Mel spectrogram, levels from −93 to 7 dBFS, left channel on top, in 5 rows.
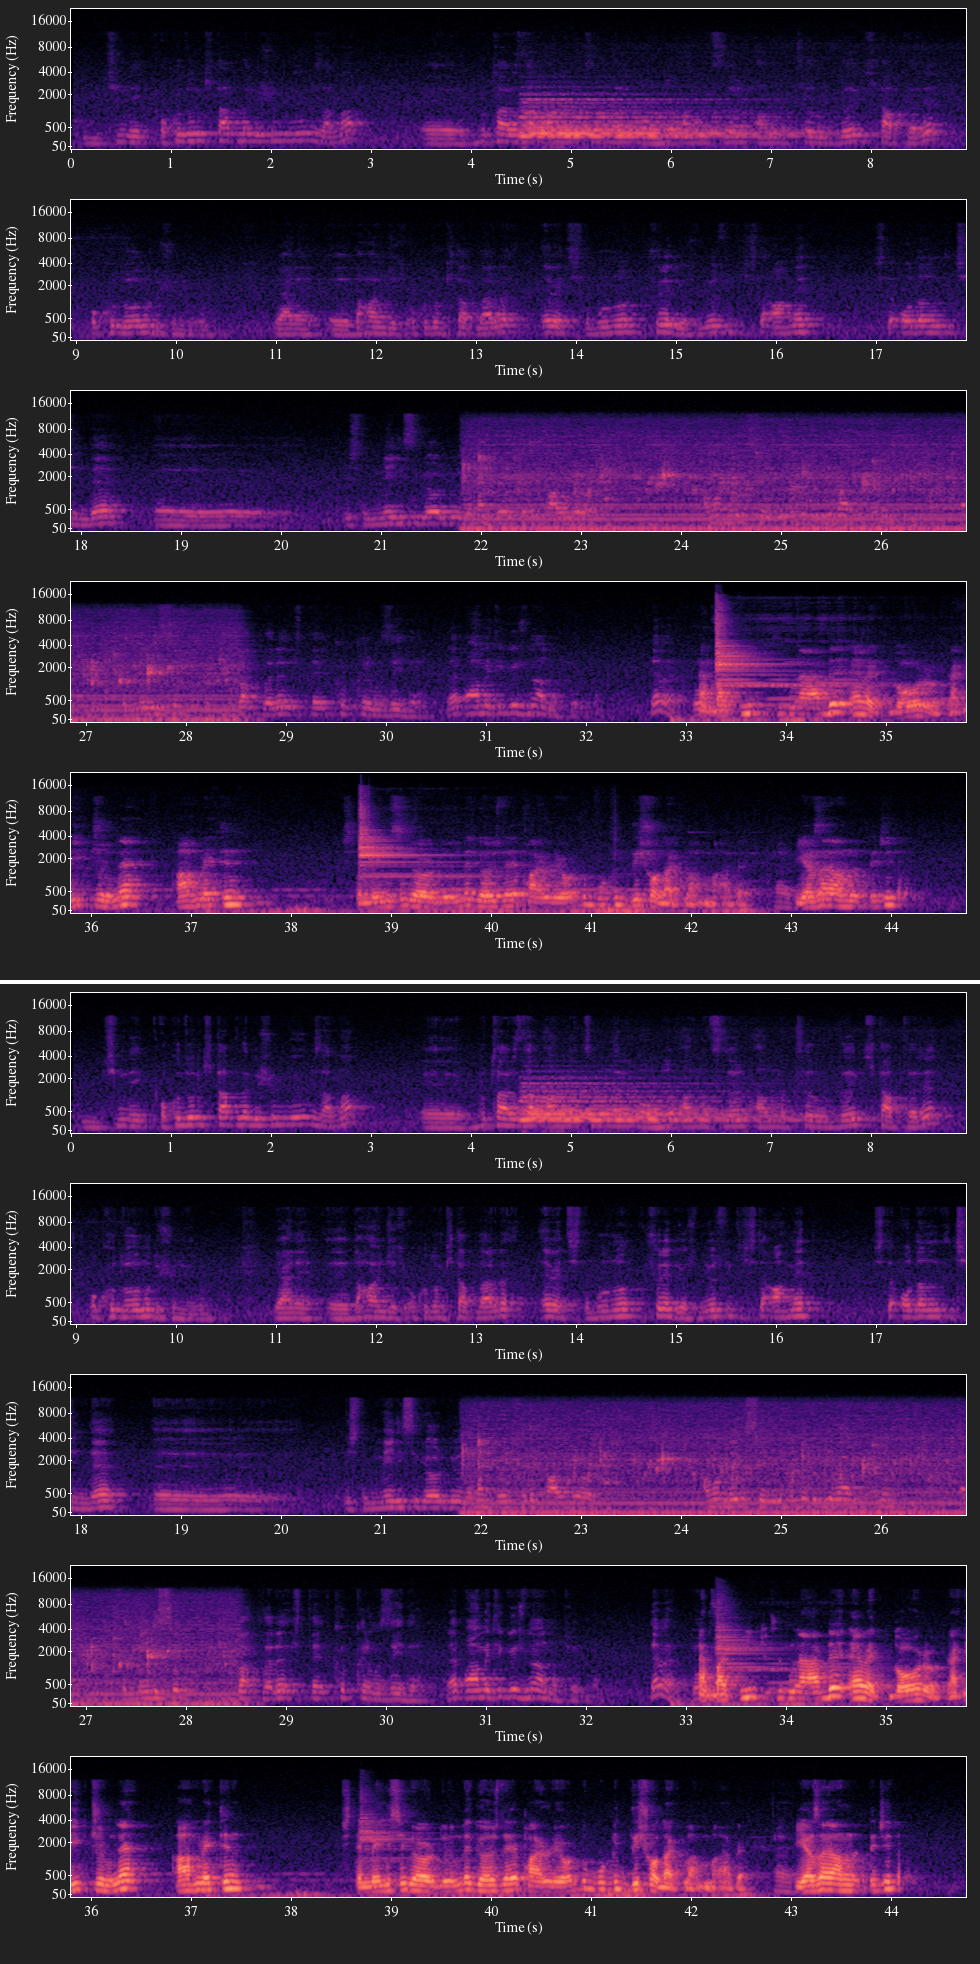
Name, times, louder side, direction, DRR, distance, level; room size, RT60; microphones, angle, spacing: voice 1, 0.0-2.9 3.5-8.7 9.1-10.4 10.7-16.4 17.0-18.4 18.7-20.1 20.6-23.3 24.2-26.2 26.8-32.2 32.6-33.4 42.8-43.1, right 2 dB, 55° right, 9 dB, 0.7 m, -41 dB
sound 1, 4.5-7.8, left 1 dB, 15° right, 1.0 m, -33 dB
sound 2, 21.8-28.6, equal, 30° right, 1.6 m, -39 dB
sound 3, 32.8-42.8, left 7 dB, 45° left, 0.4 m, -39 dB
voice 2, 33.1-36.5 36.8-37.7 38.6-42.6 43.0-44.1, right 7 dB, 85° right, 12 dB, 0.3 m, -23 dB
9.2 x 6.3 x 4.1 m, 0.71 s
head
